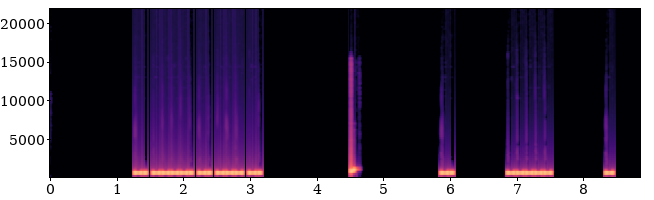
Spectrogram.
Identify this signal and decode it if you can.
Morse code, heard as a keyed tone, about 36 wpm, spaced as for 19 wpm, 700 Hz. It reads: N9NON N0T
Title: USA Call Signs - 5 Characters - 8x Character Spacing - 35wpm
